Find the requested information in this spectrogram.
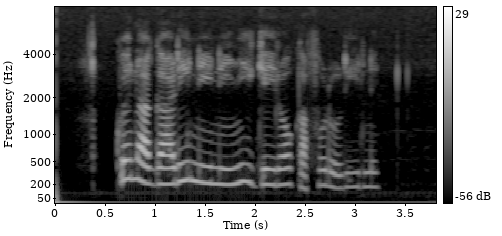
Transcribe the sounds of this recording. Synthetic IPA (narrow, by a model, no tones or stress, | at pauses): kwenaɡaɾininiɲiːɡeiɾɔkafoɾoɾiːne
